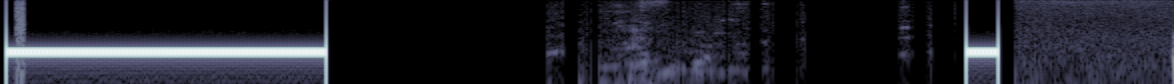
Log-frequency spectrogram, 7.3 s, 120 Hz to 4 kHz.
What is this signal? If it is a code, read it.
Ringback tone (North America), 440 + 480 Hz.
